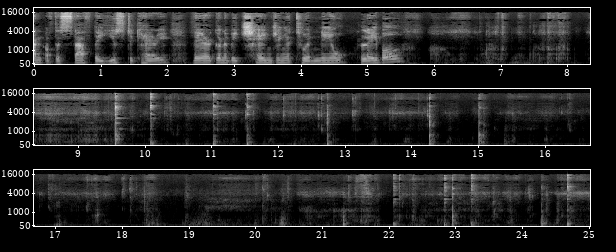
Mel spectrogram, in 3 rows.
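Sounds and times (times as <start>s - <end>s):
crunchy chewing of salad: 6.0s - 25.0s
fork clinking against bowl: 9.6s - 10.3s, 22.1s - 23.4s, 24.6s - 24.9s
fork stirring salad: 21.4s - 25.0s.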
